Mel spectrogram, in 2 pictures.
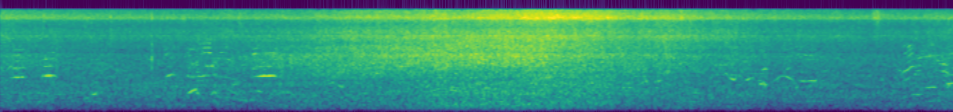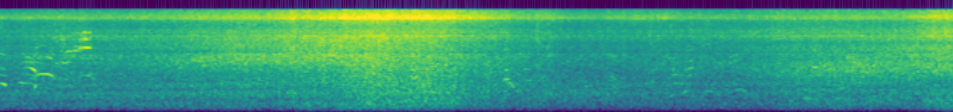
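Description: Waves crash and wash onto a pebble beach in steady surges.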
